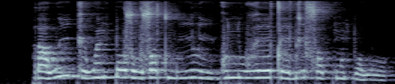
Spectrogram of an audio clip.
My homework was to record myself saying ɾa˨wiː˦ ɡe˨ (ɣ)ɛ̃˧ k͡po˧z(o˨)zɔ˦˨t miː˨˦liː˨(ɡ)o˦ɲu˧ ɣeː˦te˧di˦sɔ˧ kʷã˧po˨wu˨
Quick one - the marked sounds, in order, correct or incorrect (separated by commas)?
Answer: incorrect, incorrect, correct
